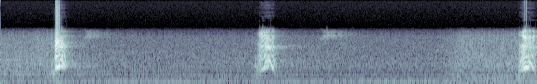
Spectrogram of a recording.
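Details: Basset Hound named Minnie barking while playing with a cat named Marti: three short, sharp barks spaced about two seconds apart over a quiet indoor background.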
